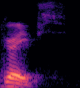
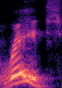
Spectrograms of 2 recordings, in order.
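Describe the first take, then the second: First: The word begins with a G sound. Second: The word begins with an R sound.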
